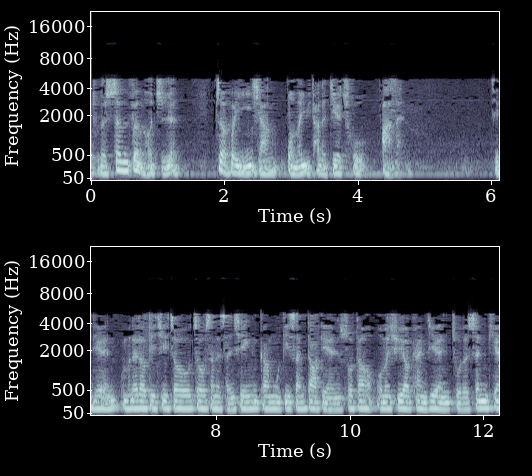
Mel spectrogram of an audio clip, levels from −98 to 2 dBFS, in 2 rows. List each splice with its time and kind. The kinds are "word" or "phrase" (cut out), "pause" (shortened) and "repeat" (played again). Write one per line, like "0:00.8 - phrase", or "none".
0:05.8 - pause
